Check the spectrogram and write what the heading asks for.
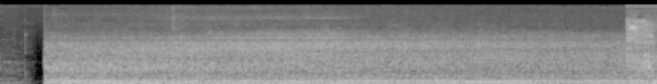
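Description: Steady outdoor city background noise with a low, even drone, like distant traffic, starting abruptly just after the start and holding level.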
